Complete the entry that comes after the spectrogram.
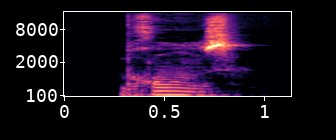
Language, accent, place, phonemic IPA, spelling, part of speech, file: French, France, Paris, /bʁɔ̃z/, bronze, noun / verb, LL-Q150 (fra)-bronze.wav
- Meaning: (noun) bronze (metal, work of art); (verb) inflection of bronzer: 1. first/third-person singular present indicative/subjunctive 2. second-person singular imperative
